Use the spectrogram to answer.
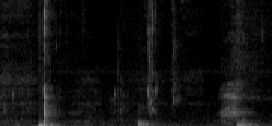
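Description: Faint chewing while eating pizza, with three soft, moist bites spaced apart against near silence.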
